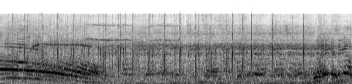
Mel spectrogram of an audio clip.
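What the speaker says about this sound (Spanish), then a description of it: "¡Aplauso!" A large crowd applauding and cheering in an open bullring during a motor show, sustained clapping under a loud announcer's voice.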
